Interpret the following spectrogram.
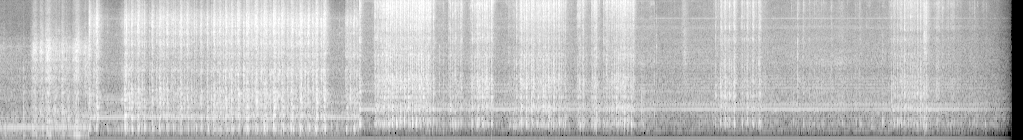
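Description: A carrot being grated on a plastic hand grater into a pot: fast, rhythmic scraping strokes in runs with short pauses, softer in the second half.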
